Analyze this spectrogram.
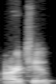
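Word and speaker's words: ℝ²: caught on but that's what it is so r2 okay so we want to think about what the actual function is going on here and we know that r2 here on the left this is actually a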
